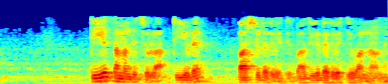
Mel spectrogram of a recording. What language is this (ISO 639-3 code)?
mal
